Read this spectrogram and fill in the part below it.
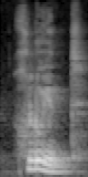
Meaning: present participle of gloeien
- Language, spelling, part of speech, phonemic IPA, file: Dutch, gloeiend, adjective / verb, /ˈɣlujənt/, Nl-gloeiend.ogg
